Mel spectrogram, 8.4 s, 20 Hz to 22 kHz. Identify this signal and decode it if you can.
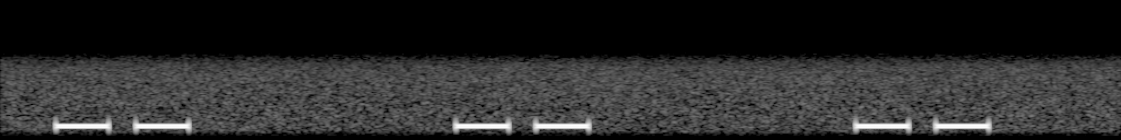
Telephone call progress tone (as in the UK, Ireland, Australia and similar networks), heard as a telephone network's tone, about 400, 450 Hz. Ringback tone.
